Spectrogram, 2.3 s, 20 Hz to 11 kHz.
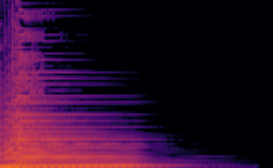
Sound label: Ab Major 7th Suspended 4th Ab down Guitar Half Step Down; AbM7sus4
